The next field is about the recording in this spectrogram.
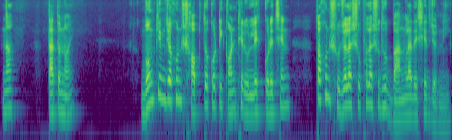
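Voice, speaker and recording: A man narrates literary travel writing in a medium-pitched voice. His delivery is expressive and theatrical, shaped like practised audiobook storytelling.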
